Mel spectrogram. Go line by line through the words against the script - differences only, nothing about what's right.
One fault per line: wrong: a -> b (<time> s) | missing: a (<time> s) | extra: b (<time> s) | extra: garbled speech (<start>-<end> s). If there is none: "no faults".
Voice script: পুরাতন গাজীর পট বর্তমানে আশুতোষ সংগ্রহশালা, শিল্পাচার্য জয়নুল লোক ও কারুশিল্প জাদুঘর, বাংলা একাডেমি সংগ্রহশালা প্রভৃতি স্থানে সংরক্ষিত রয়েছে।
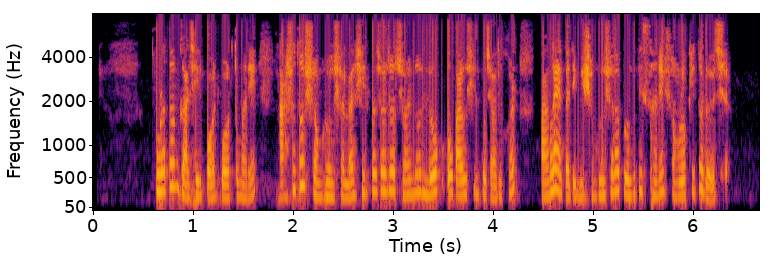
no faults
